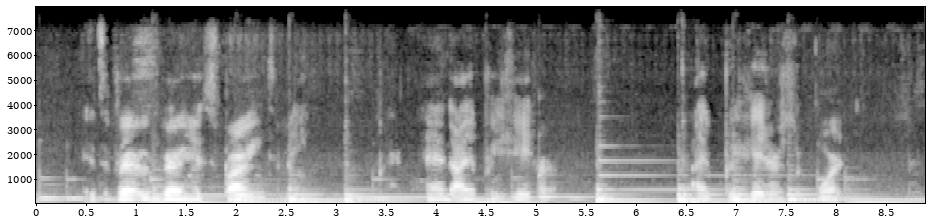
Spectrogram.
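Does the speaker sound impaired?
Yes: cerebral palsy.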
